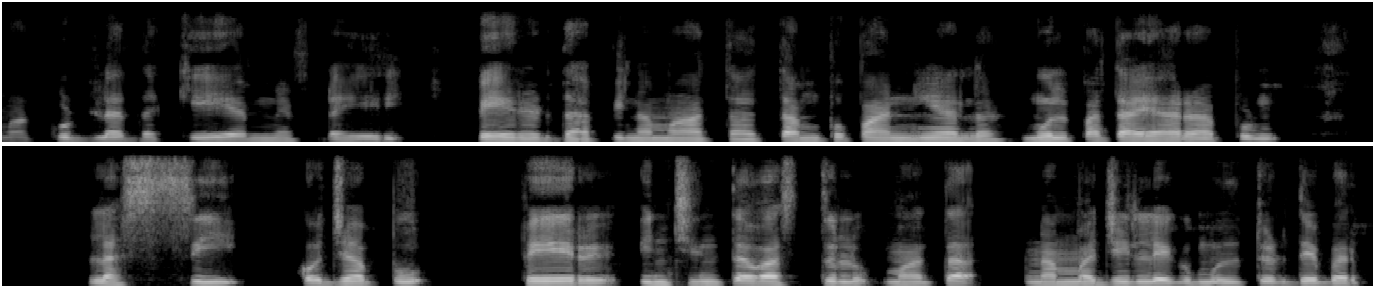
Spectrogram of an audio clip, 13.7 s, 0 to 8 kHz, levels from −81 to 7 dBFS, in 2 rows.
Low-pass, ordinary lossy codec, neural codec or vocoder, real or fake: 7.2 kHz; none; vocoder, 22.05 kHz, 80 mel bands, Vocos; fake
